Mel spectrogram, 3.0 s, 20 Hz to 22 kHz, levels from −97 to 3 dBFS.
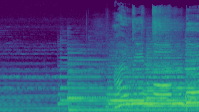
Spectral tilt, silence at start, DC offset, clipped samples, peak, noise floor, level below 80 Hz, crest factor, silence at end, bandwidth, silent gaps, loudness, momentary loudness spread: -5.5 dB/octave; 0 s; under 0.1%; under 0.1%; -10 dBFS; -46 dBFS; -54 dBFS; 16 dB; 0 s; 18 kHz; none; -24 LUFS; 12 LU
